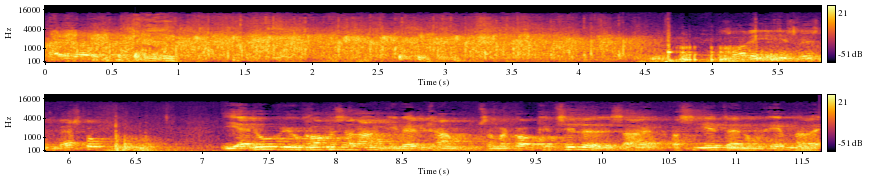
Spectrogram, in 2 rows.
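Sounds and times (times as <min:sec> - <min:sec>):
audience applause: 0:00.0 - 0:04.7
speech: 0:05.3 - 0:11.6.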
